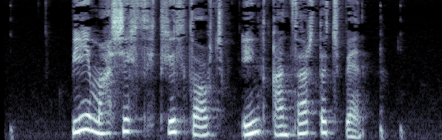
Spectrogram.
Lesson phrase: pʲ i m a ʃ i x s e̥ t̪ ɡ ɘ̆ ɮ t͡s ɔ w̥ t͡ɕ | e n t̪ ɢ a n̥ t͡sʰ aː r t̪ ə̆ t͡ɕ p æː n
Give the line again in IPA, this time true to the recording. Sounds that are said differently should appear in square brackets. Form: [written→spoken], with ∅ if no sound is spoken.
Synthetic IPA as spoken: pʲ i m a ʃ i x s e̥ t̪ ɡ ɘ̆ ɮ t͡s ɔ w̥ t͡ɕ | e n t̪ ɢ a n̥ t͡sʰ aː r t̪ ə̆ t͡ɕ p æː n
